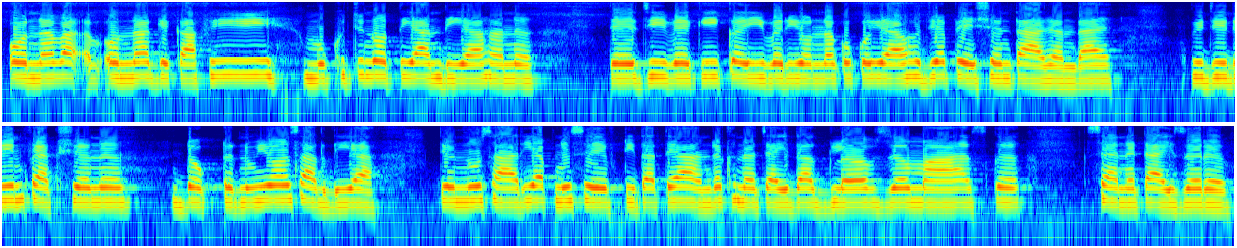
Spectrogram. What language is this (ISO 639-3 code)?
pan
